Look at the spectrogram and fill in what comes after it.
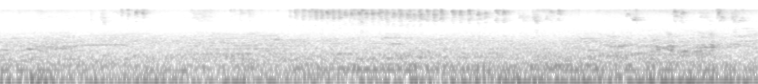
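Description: Birds chirping in the background, busiest about three seconds in and for a couple of seconds after, with rapid high chattering.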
